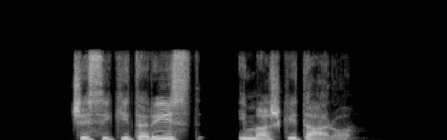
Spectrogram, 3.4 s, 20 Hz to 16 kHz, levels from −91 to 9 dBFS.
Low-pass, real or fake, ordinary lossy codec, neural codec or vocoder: 9.9 kHz; real; none; none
